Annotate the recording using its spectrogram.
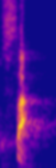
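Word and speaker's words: ثاء: huruf Shark Hai huruf tsa huruf tsa diucapkan dengan ujung lidah menempel di ujung gigi bagian atas yaitu Shade dengan mengeluarkan bunyi berdesis sa sa sa nah tulisannya adalah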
